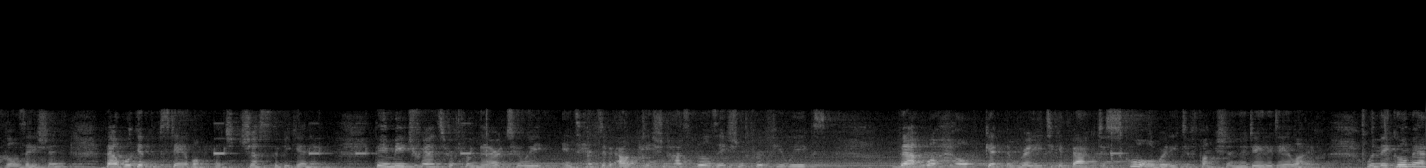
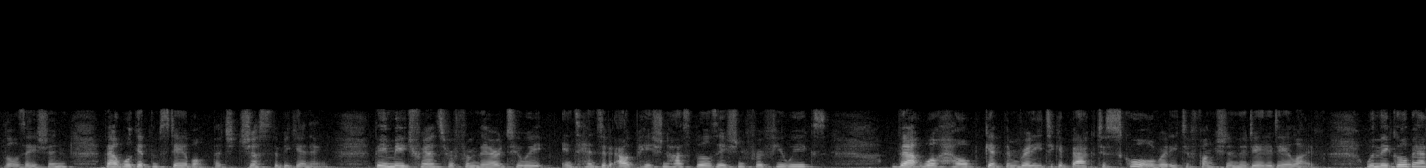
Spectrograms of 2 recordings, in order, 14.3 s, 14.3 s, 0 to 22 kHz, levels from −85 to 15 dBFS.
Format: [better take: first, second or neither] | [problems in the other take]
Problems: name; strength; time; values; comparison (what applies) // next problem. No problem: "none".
second | background sound (Microwave oven); 16 dB below the speech // room echo; dies away in 3 s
